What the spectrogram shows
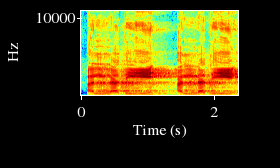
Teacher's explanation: یا ساکن سے پہلے زیر آیا ہے تو اسے ایک الف کے برابر کھینچ کر پڑھا جائے گا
